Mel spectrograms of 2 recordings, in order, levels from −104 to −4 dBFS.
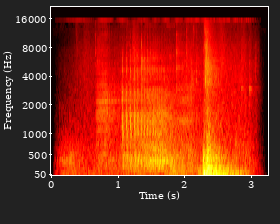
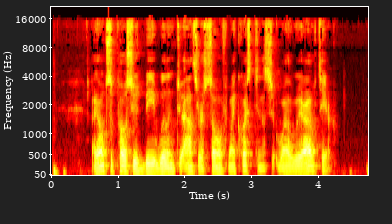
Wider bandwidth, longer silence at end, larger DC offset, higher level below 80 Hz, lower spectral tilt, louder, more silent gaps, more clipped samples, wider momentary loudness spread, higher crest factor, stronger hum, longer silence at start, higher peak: about the same, 16 kHz vs 17 kHz; second, 0.2 s vs 0.55 s; neither; first, -38 dBFS vs -50 dBFS; first, -5.5 dB/octave vs -4 dB/octave; second, -33 LUFS vs -17 LUFS; neither; neither; first, 24 LU vs 12 LU; about the same, 22 dB vs 18 dB; neither; about the same, 0.15 s vs 0.05 s; second, -12 dBFS vs 0 dBFS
